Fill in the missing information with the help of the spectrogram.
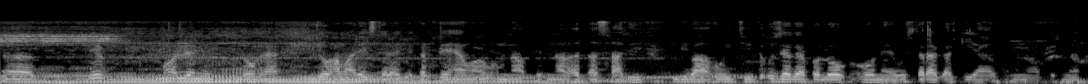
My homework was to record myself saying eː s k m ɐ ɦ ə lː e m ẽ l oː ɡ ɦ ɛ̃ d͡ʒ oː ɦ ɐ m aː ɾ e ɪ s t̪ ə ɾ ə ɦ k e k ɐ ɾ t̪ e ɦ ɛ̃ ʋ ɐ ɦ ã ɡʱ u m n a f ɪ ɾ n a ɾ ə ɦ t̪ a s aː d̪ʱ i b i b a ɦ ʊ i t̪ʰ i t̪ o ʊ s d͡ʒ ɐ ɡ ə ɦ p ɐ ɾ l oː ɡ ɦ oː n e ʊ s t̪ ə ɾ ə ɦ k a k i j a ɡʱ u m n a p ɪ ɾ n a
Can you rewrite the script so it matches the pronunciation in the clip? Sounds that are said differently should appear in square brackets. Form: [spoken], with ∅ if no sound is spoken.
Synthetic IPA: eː [∅] k m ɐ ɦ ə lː e m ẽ l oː ɡ ɦ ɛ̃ d͡ʒ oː ɦ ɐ m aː ɾ e ɪ s t̪ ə ɾ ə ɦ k e k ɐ ɾ t̪ e ɦ ɛ̃ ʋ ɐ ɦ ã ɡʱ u m n a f ɪ ɾ n a ɾ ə ɦ t̪ a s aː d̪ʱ i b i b a ɦ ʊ i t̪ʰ i t̪ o ʊ s d͡ʒ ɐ ɡ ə ɦ p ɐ ɾ l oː ɡ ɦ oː n e ʊ s t̪ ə ɾ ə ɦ k a k i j a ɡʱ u m n a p ɪ ɾ n a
